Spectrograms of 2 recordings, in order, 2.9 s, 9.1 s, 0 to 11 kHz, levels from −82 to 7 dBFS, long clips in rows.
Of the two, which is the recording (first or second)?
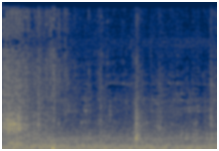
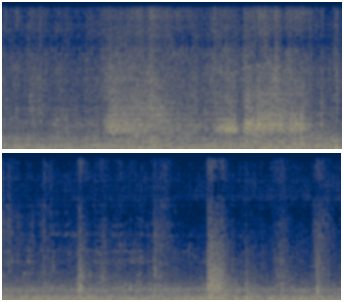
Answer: first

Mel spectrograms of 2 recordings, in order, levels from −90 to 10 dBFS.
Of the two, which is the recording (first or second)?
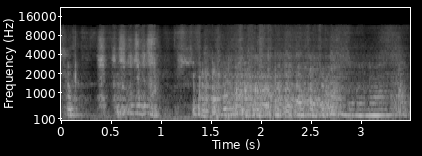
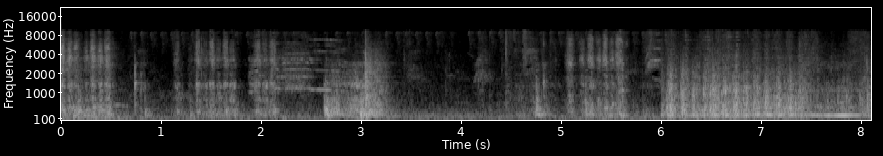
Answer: second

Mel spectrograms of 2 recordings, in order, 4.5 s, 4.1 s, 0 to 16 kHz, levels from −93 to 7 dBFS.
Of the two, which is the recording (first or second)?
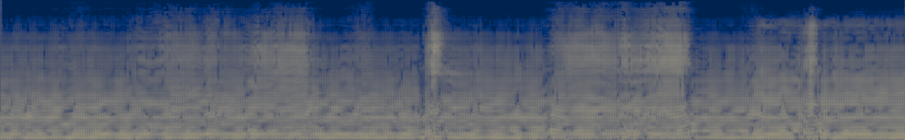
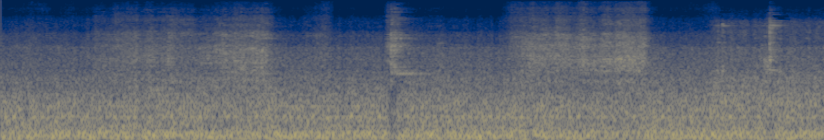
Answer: second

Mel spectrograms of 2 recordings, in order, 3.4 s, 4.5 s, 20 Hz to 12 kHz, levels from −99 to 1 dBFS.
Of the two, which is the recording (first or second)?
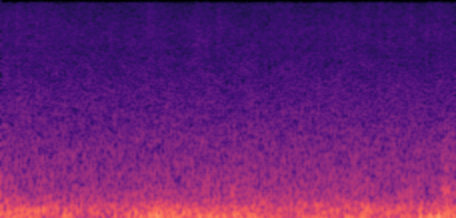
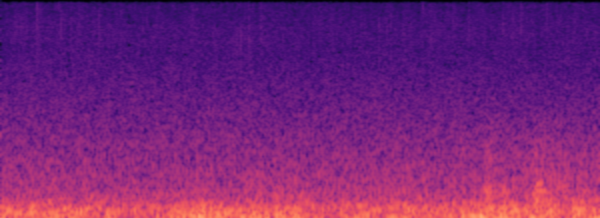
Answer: second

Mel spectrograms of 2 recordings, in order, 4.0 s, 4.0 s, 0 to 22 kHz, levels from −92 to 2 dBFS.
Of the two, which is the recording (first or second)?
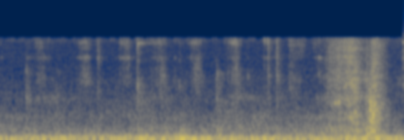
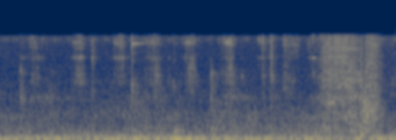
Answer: second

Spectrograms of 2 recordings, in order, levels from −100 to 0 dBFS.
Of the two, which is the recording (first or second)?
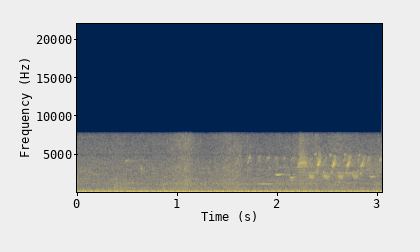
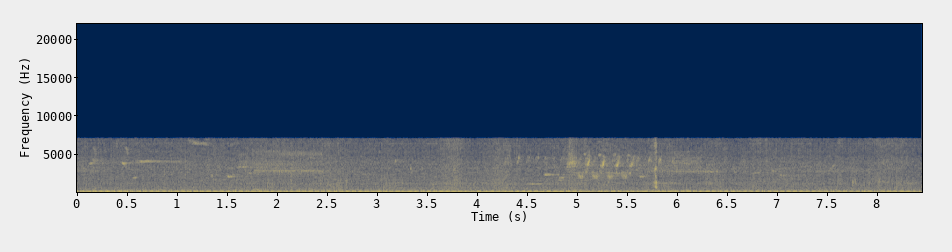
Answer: first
